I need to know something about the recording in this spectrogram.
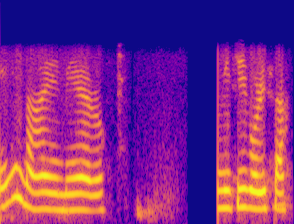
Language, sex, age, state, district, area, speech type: Assamese, female, 30-45, Assam, Morigaon, rural, conversation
